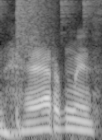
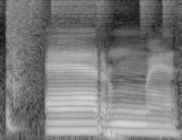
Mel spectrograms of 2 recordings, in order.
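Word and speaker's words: Hermès: Kalau misalnya karena ini brand dari Prancis ya, biasanya hanya tuh rada-rada hilang gitu, Ca. Jadi bukan Hermes tapi Hermes. Terus R-nya juga nggak usah kencang-kencang banget, jadi kayak Hermes.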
